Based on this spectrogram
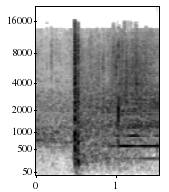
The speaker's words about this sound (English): Cannon-like fireworks launchers send starbursts into a night sky. Fired in quick succession, the pyrotechnic footprints traverse a cityscape.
